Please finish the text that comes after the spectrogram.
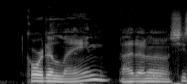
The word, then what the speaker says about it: Coeur d'Alene: spokane washington or spokane i think they say they pronounce it spokane they pronounce it court elaine i don't know she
